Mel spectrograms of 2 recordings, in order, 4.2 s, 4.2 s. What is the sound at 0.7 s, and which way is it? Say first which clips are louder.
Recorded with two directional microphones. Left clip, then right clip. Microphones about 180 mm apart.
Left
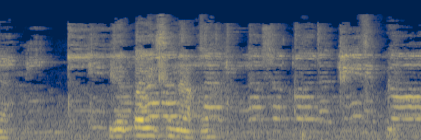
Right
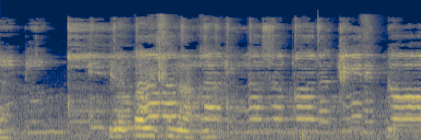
Music: right 2 dB; 60° right (ahead or behind).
